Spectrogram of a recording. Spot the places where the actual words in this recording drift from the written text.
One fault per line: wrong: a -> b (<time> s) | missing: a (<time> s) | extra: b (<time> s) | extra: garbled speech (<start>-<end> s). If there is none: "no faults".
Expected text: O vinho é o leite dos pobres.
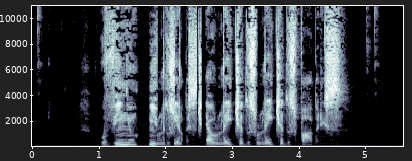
extra: garbled speech (1.7-2.5 s)
extra: leite dos (3.4 s)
